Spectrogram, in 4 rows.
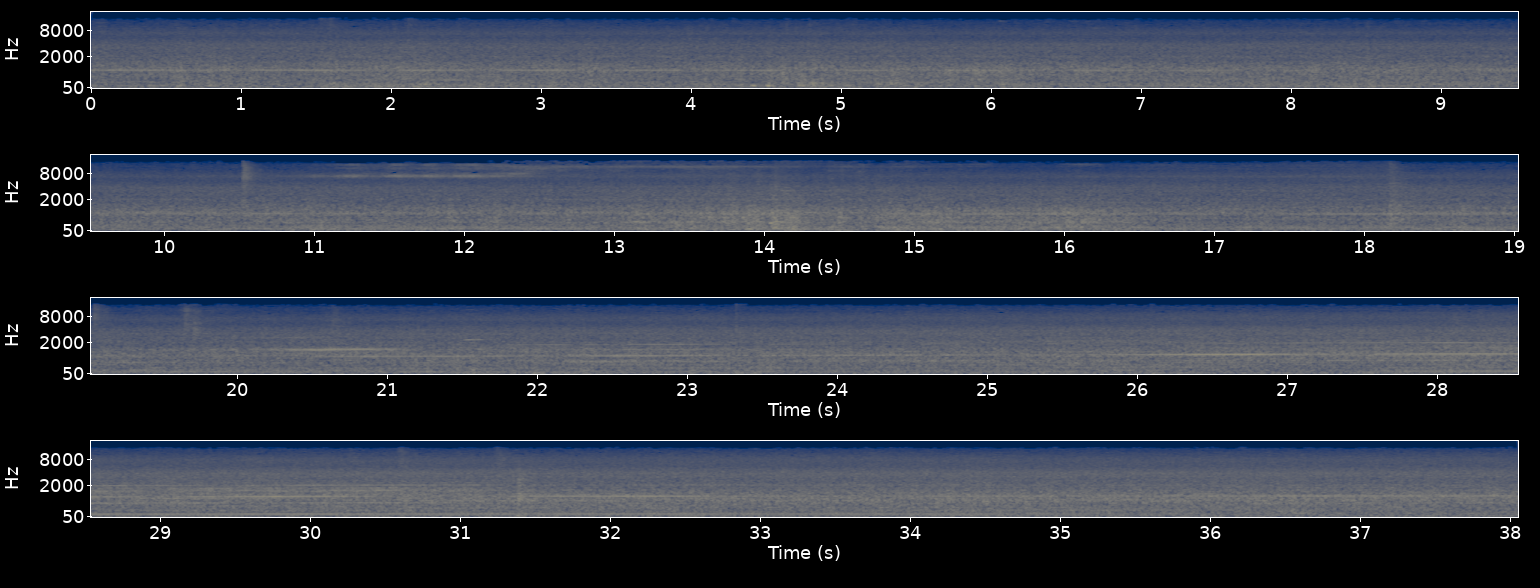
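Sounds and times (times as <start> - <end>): train rattle: 0.0 - 6.4, 10.5 - 26.2
train rumbling on rails: 0.0 - 38.0.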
